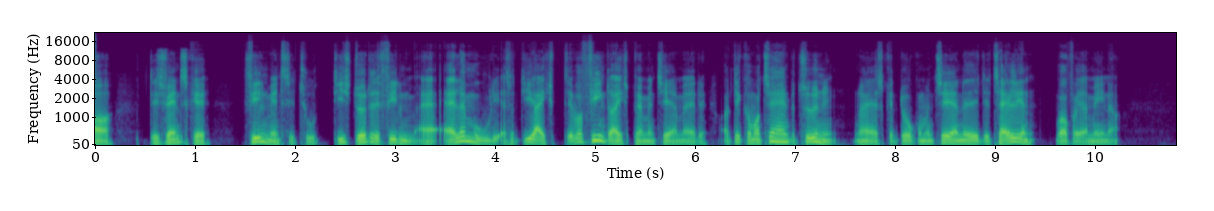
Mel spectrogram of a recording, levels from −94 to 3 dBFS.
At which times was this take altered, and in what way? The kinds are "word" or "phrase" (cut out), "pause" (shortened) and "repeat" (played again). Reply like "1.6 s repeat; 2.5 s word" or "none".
2.3 s pause; 4.2 s word; 4.6 s pause; 6.2 s pause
